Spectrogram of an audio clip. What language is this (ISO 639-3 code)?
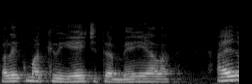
por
